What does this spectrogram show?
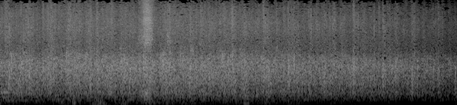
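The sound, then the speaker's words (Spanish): Sustained audience applause offered to the King of Kings, a dense wash of many hands clapping at a steady level, fading slightly toward the end, with no voices standing out. “Un aplauso al Rey de Reyes.”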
